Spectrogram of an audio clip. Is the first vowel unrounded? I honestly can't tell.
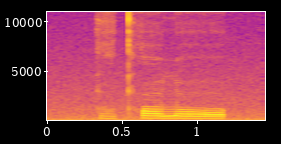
yes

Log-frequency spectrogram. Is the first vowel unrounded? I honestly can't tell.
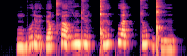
no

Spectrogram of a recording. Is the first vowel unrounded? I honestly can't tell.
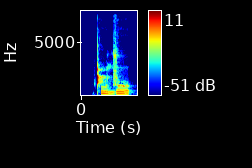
no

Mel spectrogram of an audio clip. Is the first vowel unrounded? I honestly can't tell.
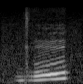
yes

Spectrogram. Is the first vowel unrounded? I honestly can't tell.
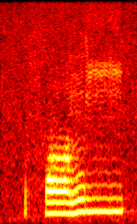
no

